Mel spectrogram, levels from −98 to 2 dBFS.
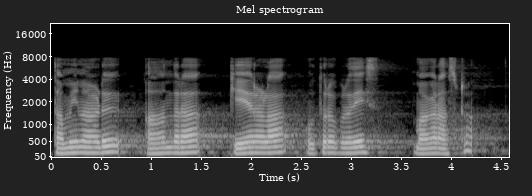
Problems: none marked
